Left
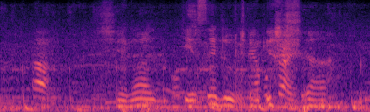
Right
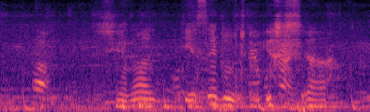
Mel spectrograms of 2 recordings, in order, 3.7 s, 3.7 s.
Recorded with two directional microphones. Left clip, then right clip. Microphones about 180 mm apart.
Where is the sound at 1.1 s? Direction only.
Centre (ahead or behind).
